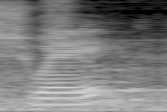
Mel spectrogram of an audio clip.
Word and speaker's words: Shui: Shushu, well, that's how it's spelled, right? But it's Shui, Shui in Lesotho, Lulu in UK, and Mira here in Jordan, right?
